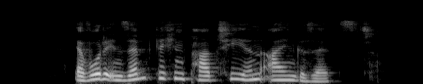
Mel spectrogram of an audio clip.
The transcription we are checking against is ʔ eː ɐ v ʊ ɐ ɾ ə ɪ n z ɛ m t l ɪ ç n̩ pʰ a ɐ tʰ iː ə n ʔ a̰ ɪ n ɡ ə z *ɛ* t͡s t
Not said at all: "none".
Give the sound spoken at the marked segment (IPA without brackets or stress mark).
ɛ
